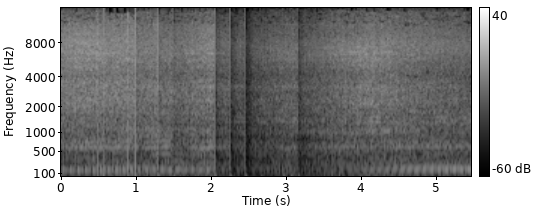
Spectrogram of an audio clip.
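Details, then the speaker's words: 1960 Pontiac Catalina cold start on fast idle, quick steady beat with no misses, brief sharp clunks nearby; 10.5:1 compression; owner notes slight lifter tick on each side once warm; normal cold fast idle. "Running on the fast idle, but it sounds pretty darn good."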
